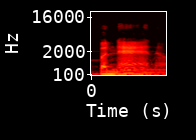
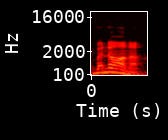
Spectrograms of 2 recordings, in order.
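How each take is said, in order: First: Every sound is pronounced fully with effort. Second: Sounds are relaxed and reduced with little effort. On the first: "all the effort of saying" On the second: "when you can just say"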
